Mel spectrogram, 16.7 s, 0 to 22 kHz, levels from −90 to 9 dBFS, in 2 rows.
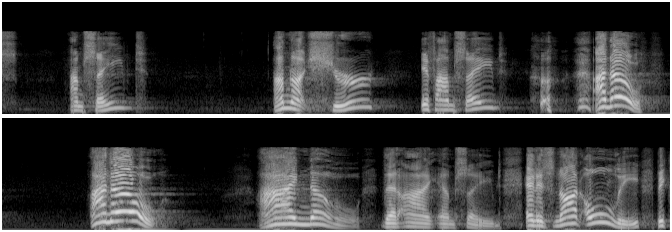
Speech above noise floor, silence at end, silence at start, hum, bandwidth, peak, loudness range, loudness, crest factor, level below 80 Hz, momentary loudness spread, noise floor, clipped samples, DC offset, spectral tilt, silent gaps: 54 dB; 0.05 s; 0 s; none; 7.6 kHz; -4 dBFS; 8 LU; -15 LUFS; 14 dB; -52 dBFS; 20 LU; -70 dBFS; under 0.1%; under 0.1%; -4.5 dB/octave; none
